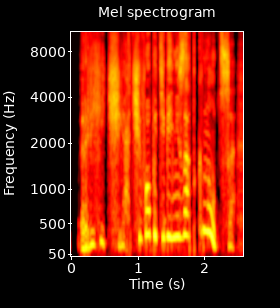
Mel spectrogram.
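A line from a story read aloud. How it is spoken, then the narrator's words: Hissing. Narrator (Russian): зашипела на него Беверли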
